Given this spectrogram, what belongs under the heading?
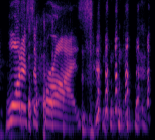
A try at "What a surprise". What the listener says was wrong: See, this is the problem with you fucking Australians not having R's. I was 100% sure you just said water surprise.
